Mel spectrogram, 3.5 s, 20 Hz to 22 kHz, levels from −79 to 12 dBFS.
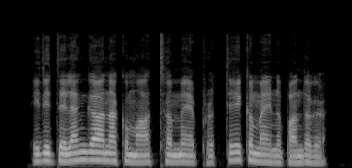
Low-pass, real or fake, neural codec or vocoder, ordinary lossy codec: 10.8 kHz; fake; codec, 16 kHz in and 24 kHz out, 0.4 kbps, LongCat-Audio-Codec, two codebook decoder; none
